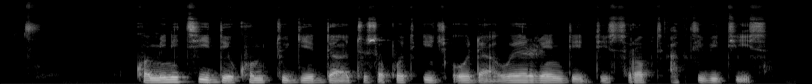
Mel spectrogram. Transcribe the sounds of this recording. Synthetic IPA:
kʰɔmjunitʰidekʰɔ̃mtʰuɡɛdətʰusapʰɔtʰit͡ʃɔdəwɛɹĩndedisɹap̚taktʰivitʰḭs

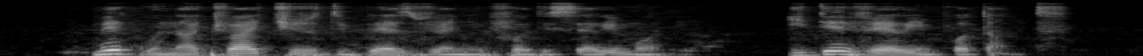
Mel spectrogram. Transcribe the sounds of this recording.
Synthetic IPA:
mekunatʰɹaɪt͡ʃuzdibɛstvɛnjufɔdisɛɹimoni | idevɛɹiĩmpʰɔtã̰nt

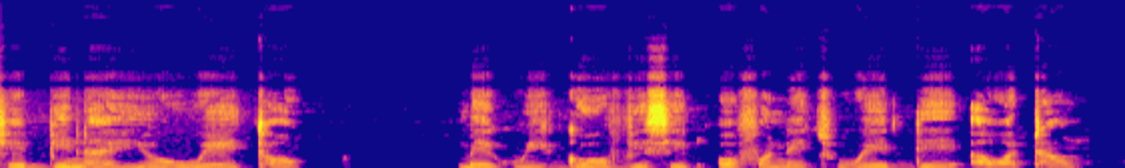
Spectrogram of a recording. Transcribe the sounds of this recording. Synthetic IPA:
ʃebinajuwetʰɔk̚ | mekwiɡovisitɔfɔnɛt͡ʃwedeawatʰãʊ̃n

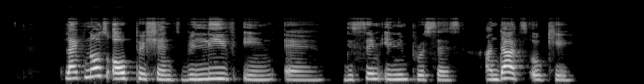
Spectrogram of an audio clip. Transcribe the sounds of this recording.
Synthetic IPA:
laɪknɔtɔlˠpeʃɛ̃ntsbilivĩnɛ | dəsẽmilĩŋpʰɹosɛs | ãndatsokʰe

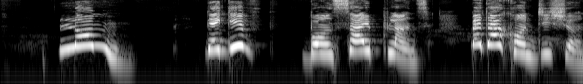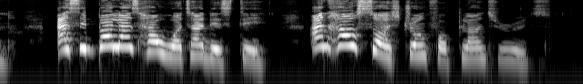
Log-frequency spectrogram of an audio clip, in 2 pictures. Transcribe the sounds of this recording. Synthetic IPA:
lɔm | deɡiv | bɔ̃nsaɪplãnts | bɛtakʰɔ̃ndiʃɔ̃n | asibalãnshaʊwɔtadeste | ãnɦawsɔstɹɔ̃ŋɡfɔplãntɹut

